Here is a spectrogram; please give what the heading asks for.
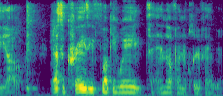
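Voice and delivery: ordinary talk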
